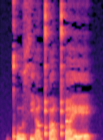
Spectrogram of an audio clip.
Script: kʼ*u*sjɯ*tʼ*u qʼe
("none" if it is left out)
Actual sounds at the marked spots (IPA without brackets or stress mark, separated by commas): u, qʼ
